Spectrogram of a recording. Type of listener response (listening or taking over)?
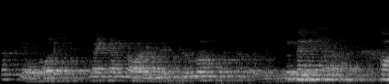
taking over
